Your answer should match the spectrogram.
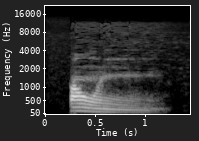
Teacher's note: Como la E no se pronuncia, terminamos con la N.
